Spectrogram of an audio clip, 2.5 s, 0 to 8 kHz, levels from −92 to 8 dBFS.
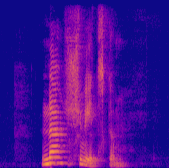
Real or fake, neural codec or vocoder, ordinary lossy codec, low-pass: real; none; none; none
